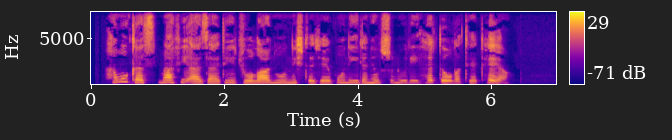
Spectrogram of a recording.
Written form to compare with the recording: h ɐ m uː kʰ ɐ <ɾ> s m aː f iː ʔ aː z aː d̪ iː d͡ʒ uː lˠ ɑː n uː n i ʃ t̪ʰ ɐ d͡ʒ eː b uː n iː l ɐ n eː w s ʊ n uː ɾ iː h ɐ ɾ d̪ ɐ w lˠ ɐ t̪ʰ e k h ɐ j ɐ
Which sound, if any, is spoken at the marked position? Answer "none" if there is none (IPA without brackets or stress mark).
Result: none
